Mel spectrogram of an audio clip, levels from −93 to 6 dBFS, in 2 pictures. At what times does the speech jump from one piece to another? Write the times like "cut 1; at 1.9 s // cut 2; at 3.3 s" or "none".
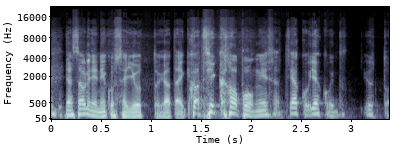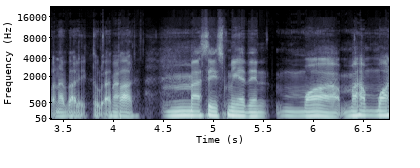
cut 1; at 1.4 s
